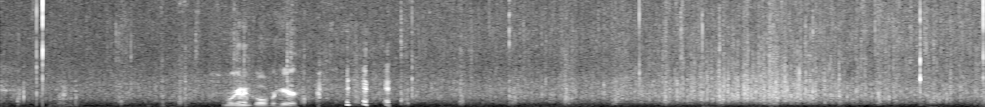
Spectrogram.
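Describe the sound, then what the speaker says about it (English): Rain patters steadily outdoors with a soft, dense hiss that grows a little heavier toward the end, while a person speaks briefly over it partway through. "Oh, and the rain is coming, so we're gonna move this."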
